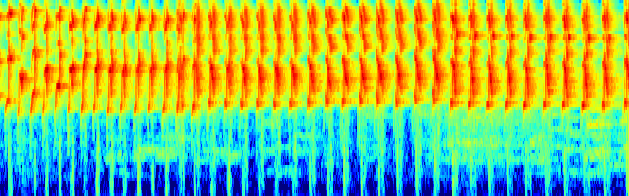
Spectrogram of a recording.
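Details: Sustained ngekek of a fighter lovebird, used to stimulate other lovebirds to sing: an unbroken run of high, scratchy notes at a brisk, even pace, about three per second.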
